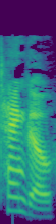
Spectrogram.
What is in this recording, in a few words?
"Tango", NATO Alphabet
